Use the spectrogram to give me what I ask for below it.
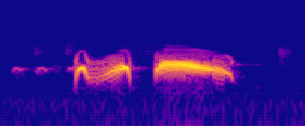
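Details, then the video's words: Spotted dove training lure call: faint soft notes lead into an arched hoot sliding into a wavering note, then a long steady burry rolling coo, with no other sounds. "Tiếng chim cu gay mồi gáy gọi, tiếng cu đất gáy hay"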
